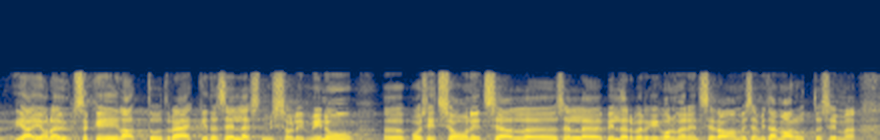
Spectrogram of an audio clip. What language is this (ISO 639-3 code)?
est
